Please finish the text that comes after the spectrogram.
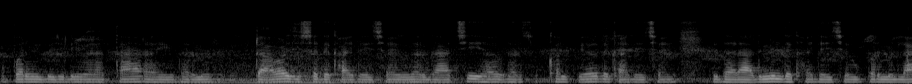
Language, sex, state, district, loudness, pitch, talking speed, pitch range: Bajjika, male, Bihar, Vaishali, -39 LUFS, 115 Hz, 205 wpm, 115-120 Hz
